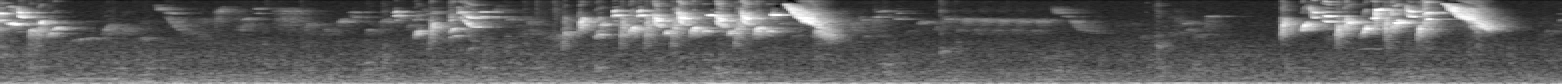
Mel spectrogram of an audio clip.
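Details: Campero-style song of a European goldfinch, with quick liquid twitters and sharp downslurred notes in three bursts, each about one to two seconds long, set apart by quiet gaps.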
